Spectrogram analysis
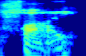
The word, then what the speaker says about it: phi: guy well I column Phi sounds a bit like f i Phi although sometimes I call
